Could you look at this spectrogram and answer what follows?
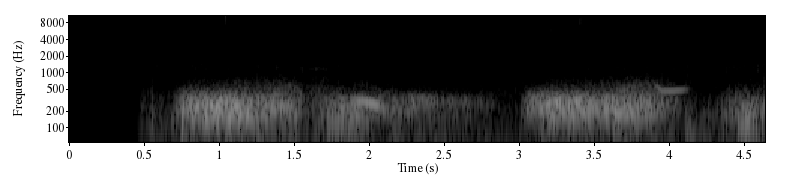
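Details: Child's lung auscultation recorded with a StethoMe electronic stethoscope, AI-classified: brief high-pitched whistling continuous tonal sounds, wheezes from airway obstruction, characteristic of asthma.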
